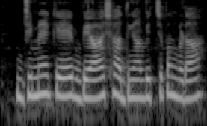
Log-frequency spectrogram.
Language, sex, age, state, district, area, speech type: Punjabi, female, 30-45, Punjab, Hoshiarpur, rural, spontaneous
